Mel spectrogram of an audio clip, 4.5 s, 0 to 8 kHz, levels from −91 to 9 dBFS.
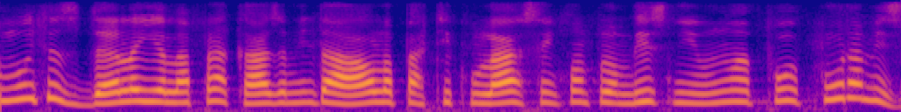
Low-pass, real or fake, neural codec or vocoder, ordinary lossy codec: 7.2 kHz; fake; codec, 24 kHz, 1.2 kbps, DualCodec; none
